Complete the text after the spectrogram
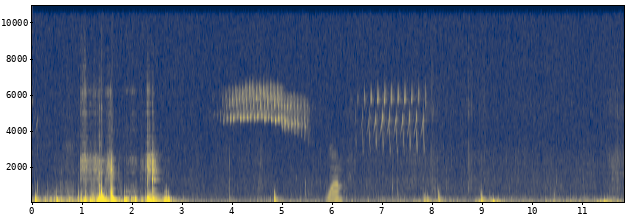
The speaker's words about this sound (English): orange-crowned warbler and Oregon junco.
